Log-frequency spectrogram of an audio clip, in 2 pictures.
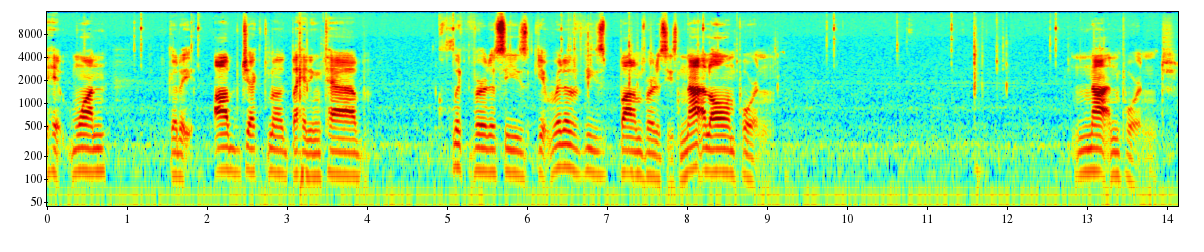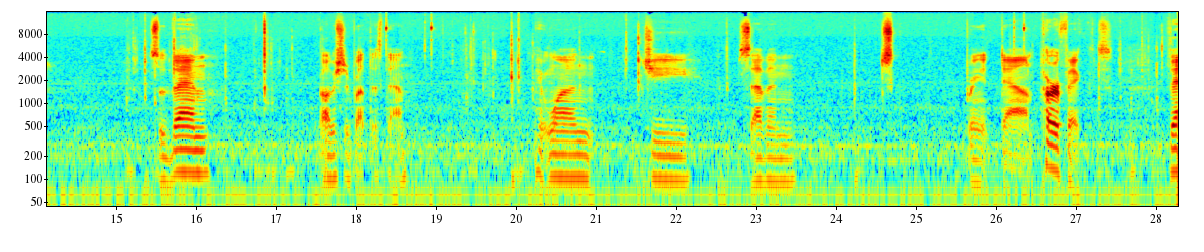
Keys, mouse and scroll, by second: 1.1 click, 1.8 click, 3.2 3, 5.8 click, 10.6 click, 13.1-15.8 middle drag, 15.8-16.3 scroll up 4, 16.3 middle click, 16.8-17.5 scroll down 4, 17.5-18.3 scroll up 1, 18.9-19.9 drag, 19.9 KP_1, 21.6 g, 27.2-28.2 middle drag.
